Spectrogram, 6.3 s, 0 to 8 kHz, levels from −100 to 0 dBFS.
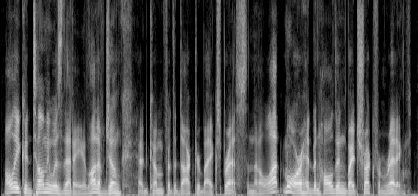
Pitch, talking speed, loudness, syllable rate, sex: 130 Hz, 295 wpm, -19 LUFS, 6.1 syllables/s, male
